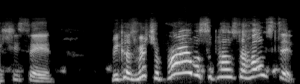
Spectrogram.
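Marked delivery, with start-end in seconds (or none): 1.1-3.0 excited news. Retold or imitated. Friend's excited news, retold.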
